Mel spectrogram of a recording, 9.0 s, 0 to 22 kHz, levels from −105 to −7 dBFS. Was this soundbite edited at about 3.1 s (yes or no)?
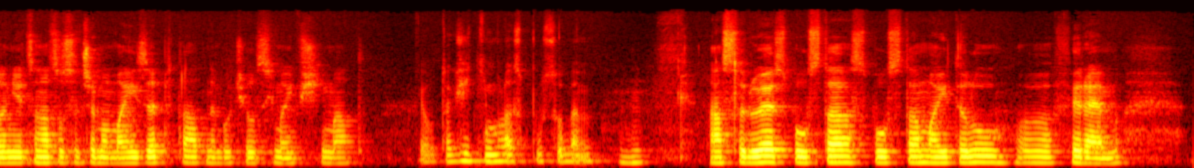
yes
